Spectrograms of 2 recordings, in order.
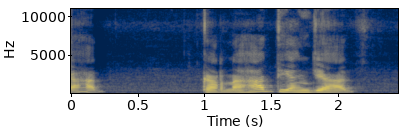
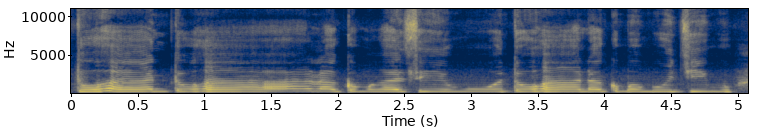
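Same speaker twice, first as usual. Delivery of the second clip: high, drawn-out monotone wail, imitated; mock tearful worship; 6 semitones higher, 3 dB quieter, slower than usual. Churchgoer worshipping to the point of tears, imitated wailing. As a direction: imitate an overwrought worshipper crooning to God. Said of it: "sampai nangis-nangis".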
